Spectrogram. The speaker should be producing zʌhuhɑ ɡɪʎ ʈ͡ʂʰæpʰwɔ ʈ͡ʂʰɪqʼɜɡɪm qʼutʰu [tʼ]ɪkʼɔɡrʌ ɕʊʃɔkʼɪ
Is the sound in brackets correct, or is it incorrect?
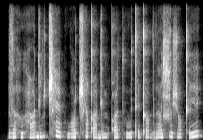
correct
